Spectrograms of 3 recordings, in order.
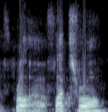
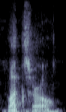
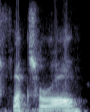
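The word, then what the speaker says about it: Flexeril: may just call it flexural sometimes this mispronounced flex for all but it's spelled flexural mechanistically it has a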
